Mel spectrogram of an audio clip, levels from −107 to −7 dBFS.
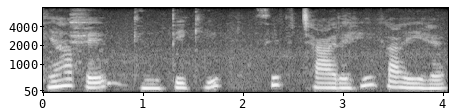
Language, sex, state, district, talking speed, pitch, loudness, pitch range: Hindi, male, Madhya Pradesh, Dhar, 135 wpm, 175 Hz, -16 LUFS, 160-235 Hz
